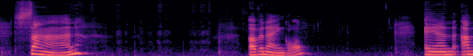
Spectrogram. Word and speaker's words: sin: deals with and the first one is called sine of an angle and I'm just going to put the son of I'll just put sine of an angle it's probably the easiest way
